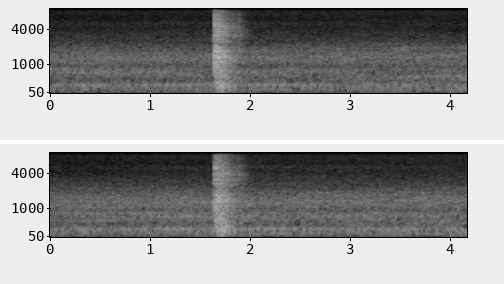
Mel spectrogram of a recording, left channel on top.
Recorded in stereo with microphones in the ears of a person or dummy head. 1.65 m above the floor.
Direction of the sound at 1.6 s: 35° left (ahead or behind).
